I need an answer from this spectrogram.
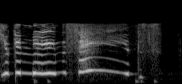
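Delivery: high, slow, dramatic gasping. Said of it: "that's a very dramatic reaction".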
